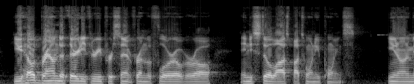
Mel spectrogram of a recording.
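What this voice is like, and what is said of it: Southern American (Arkansas) accent. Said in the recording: “I'm from Arkansas. If my accent doesn't give it away”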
